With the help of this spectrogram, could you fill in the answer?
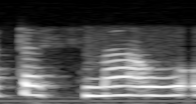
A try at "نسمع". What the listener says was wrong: ہاں جی، یہ ہوگا نسمع نون، can you speak Urdu or English? So the word is nasma'u. There's a N for November.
